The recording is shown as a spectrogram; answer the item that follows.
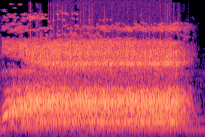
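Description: An edited-in sound effect: a steady, breathy, noisy sound lasting nearly two seconds, starting suddenly and cutting off abruptly.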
